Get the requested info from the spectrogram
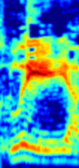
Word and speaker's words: Lee: Or as Thomas Lee, I think I pronounced it Lay last Sunday, but Thomas Lee describes it this way, quote, "People follow the practices of the world while pretending to hold to God."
